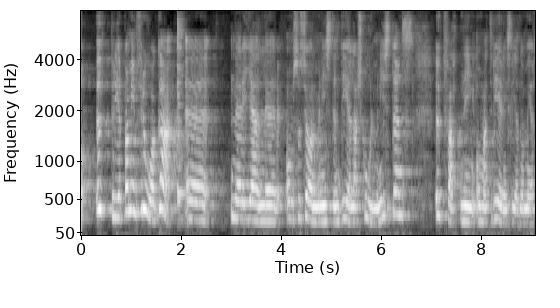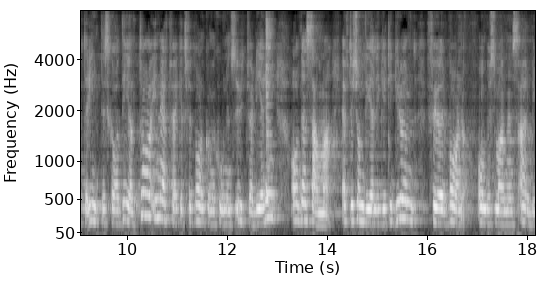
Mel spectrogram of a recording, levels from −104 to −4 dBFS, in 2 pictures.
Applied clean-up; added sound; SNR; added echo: none; Cowbell; 13 dB; reverberation time 0.2 s.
